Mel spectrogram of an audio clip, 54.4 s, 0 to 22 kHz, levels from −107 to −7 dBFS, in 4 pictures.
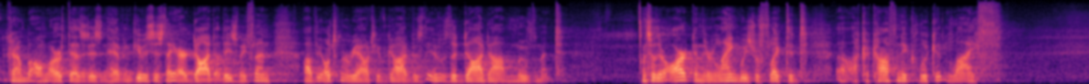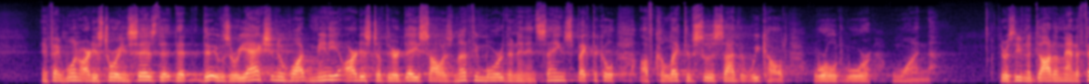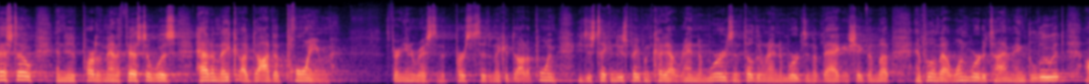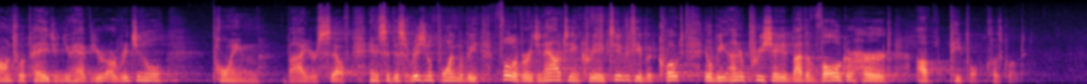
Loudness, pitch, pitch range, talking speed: -26 LUFS, 150 Hz, 140-165 Hz, 195 wpm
